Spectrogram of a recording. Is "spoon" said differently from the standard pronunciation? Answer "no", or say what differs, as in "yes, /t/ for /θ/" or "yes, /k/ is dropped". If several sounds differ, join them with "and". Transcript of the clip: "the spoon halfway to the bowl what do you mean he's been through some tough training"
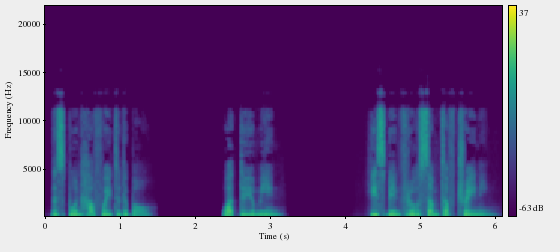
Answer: no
